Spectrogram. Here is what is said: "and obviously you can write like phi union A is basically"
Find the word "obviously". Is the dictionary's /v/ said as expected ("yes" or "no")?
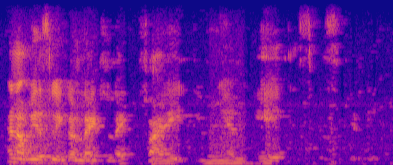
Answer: no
